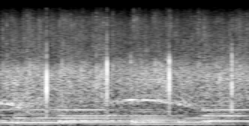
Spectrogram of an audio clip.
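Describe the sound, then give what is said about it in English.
A church audience claps in unison on a steady beat, four sharp claps about half a second apart, over sustained music. “Raise your hand. Clap. Stomp. Shout. Cheer.”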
